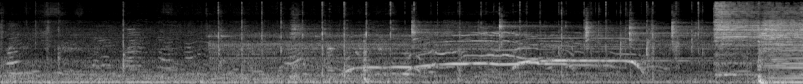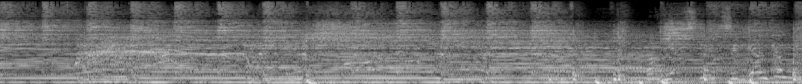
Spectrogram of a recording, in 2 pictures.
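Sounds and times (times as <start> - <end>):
rock music: 7.1 - 16.0.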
